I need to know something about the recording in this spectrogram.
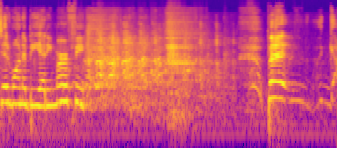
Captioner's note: audience laughs; sighs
